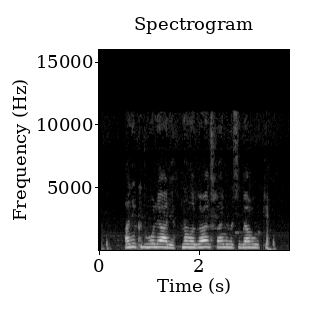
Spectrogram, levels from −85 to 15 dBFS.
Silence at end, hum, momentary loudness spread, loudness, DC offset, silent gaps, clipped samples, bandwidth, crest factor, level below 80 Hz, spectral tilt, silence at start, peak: 0.3 s; none; 11 LU; -18 LUFS; under 0.1%; none; under 0.1%; 11 kHz; 16 dB; -50 dBFS; -7.5 dB/octave; 0.15 s; -2 dBFS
